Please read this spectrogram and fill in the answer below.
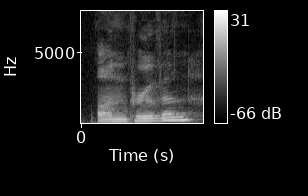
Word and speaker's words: unproven: it different than in so if I'm saying for example unproven it's unproven I'm definitely going to have the um schwa file there and I may even have a little stress probably still the main stress is going to be on the proof of proven but on unproven you definitely on this one want the uh sound not the I sound so there are times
